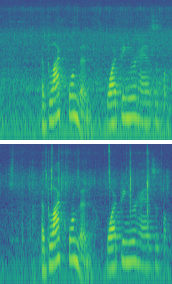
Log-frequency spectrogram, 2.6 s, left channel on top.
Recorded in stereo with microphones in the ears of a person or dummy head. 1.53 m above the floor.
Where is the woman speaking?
30° right (ahead or behind), 0.6 m; by 2.5 s centre (ahead or behind), 1.4 m.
